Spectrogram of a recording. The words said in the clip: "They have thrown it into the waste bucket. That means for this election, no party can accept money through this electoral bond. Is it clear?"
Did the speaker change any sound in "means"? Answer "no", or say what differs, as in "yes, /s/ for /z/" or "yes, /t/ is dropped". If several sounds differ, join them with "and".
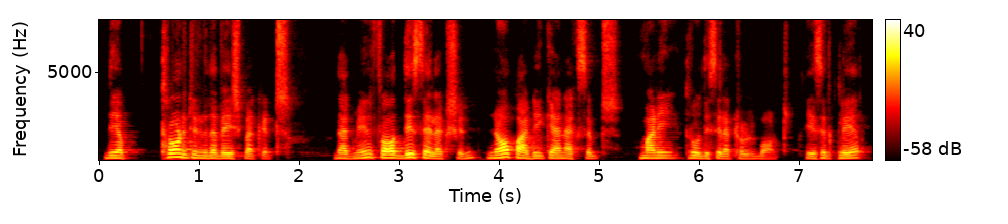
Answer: yes, /z/ is dropped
